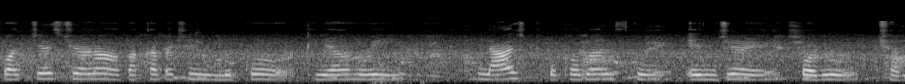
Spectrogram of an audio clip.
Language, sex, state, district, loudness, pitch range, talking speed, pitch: Odia, female, Odisha, Khordha, -19 LUFS, 225-245 Hz, 80 wpm, 230 Hz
